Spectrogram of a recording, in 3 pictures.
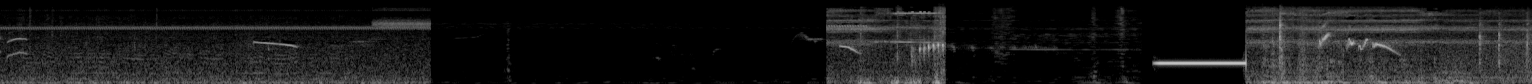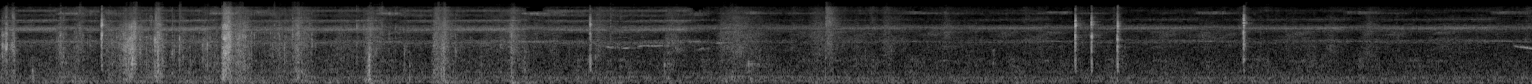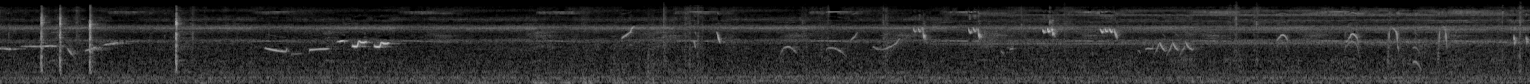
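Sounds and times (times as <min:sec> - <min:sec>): insects buzzing high-pitched: 0:00.0 - 0:11.4, 0:12.5 - 0:45.9
steady beep: 0:11.6 - 0:12.5
sharp clicks: 0:26.1 - 0:26.6.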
